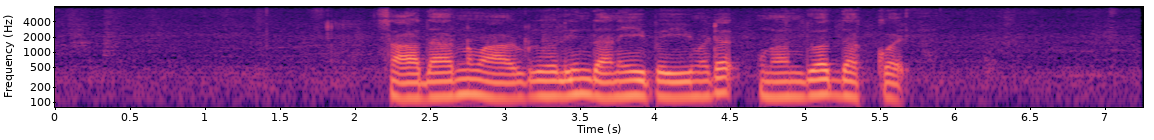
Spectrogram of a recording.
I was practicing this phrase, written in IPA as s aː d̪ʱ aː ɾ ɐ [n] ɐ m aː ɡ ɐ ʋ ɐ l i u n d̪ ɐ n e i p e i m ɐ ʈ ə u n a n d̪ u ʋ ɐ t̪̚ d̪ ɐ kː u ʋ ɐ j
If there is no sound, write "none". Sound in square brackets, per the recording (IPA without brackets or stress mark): ɳ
